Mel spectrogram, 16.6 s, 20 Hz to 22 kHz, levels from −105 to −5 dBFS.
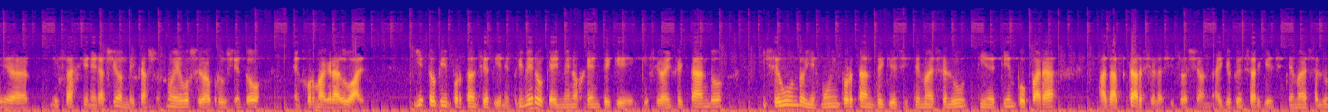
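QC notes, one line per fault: No faults found in this clip. Nothing calls for a timestamp or a note.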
